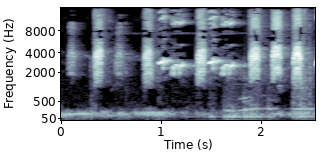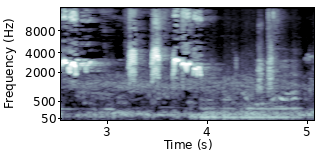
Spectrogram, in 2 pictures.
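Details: Sooty-headed bulbul in full voice for attracting birds: irregular bright chirps and descending whistled slurs, several notes per second in places, with a low hum underneath.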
